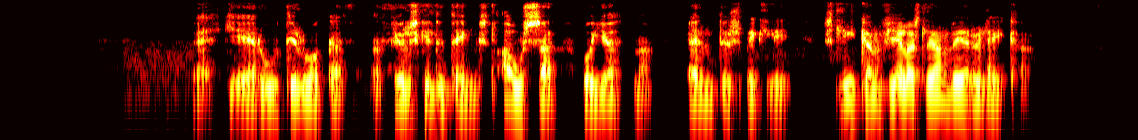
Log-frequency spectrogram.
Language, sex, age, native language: Icelandic, male, 20-29, Icelandic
